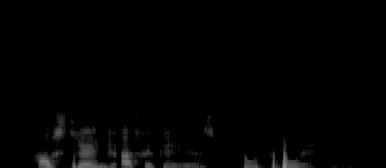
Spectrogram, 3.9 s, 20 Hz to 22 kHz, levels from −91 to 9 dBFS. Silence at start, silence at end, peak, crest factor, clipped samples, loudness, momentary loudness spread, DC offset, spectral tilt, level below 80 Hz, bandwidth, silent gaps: 0.4 s; 0.75 s; -28 dBFS; 28 dB; under 0.1%; -53 LUFS; 16 LU; under 0.1%; -4 dB/octave; under -90 dBFS; 7 kHz; 2.15-2.42 s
